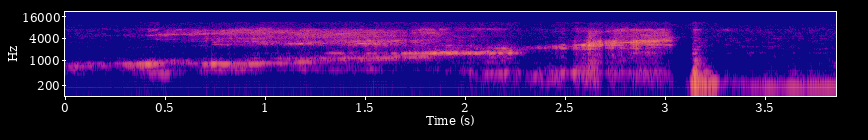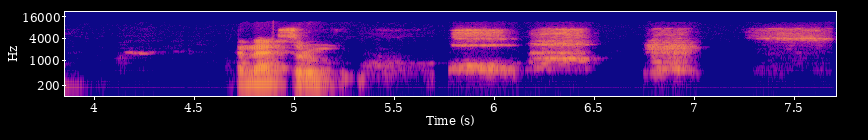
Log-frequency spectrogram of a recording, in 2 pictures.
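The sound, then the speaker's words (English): A voice imitates a DJ filter sweep: a breathy, hissing whoosh that rises steadily in pitch for about three seconds, followed by a brief pause and a few spoken words. “That's roughly, and I'll show you in the software, it's a pretty good mimic of filtered pink noise, you know, band limited to 250-ish, 500-ish, 1K-ish, 2K-ish, 4K-ish.”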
